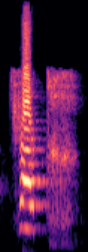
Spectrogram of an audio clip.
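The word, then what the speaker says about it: quatre: کنید تخوا عدد ۴ کتخ کتخ کتخ کتخ فکر می‌کنم که این عددم آسون باشه نکته تلفظی که داره کو و او د تای با هم که قرار می‌گیرن صدای ک داره خب کو و او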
